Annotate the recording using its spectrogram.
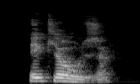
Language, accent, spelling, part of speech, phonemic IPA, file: French, Canada, éclosent, verb, /e.kloz/, LL-Q150 (fra)-éclosent.wav
- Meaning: third-person plural present indicative/subjunctive of éclore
